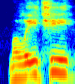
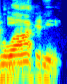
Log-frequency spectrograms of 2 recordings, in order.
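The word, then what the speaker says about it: Malachi: Okay, the Jets show to Malichi or whatever the hell Fitz called Corley at the rookie draft. I think he's it was Malaki. It's Malaki. Malaki.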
